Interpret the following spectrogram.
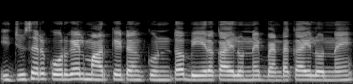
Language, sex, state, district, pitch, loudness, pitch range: Telugu, female, Andhra Pradesh, Sri Satya Sai, 215 Hz, -13 LUFS, 210-230 Hz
